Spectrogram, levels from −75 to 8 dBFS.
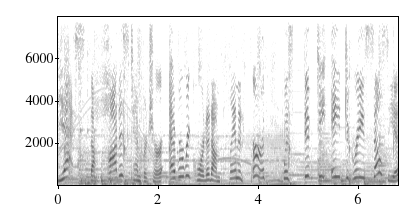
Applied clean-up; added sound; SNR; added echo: none; Bowed string instrument; 19 dB; none.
